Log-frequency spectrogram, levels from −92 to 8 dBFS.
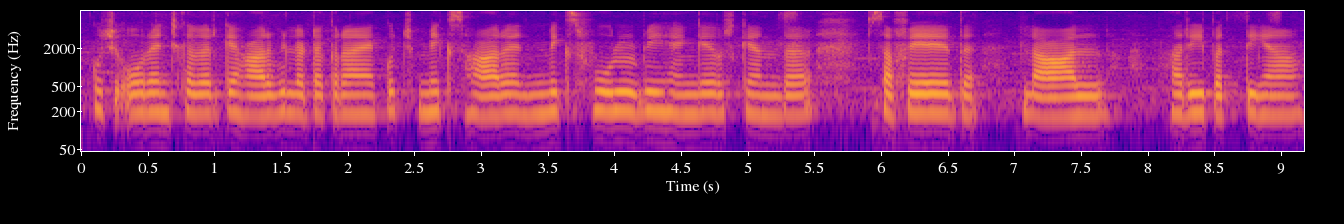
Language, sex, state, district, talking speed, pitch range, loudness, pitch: Hindi, female, Bihar, Kishanganj, 155 wpm, 185-200 Hz, -18 LUFS, 190 Hz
